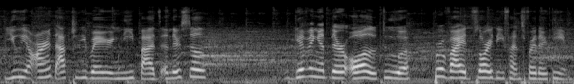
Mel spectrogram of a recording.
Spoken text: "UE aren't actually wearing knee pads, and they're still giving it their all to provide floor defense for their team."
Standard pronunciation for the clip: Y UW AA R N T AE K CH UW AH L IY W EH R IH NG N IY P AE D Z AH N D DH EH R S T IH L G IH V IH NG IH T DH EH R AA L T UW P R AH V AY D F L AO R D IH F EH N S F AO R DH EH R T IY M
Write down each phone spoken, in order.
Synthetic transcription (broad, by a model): Y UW AA R N T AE K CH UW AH L IY W EH R IH NG N IY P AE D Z AH N D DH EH R S T IH L G IH V IH NG IH T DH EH R AA L T UW P R AH V AY D F L AO R D IH F EH N S F AO R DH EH R T IY M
